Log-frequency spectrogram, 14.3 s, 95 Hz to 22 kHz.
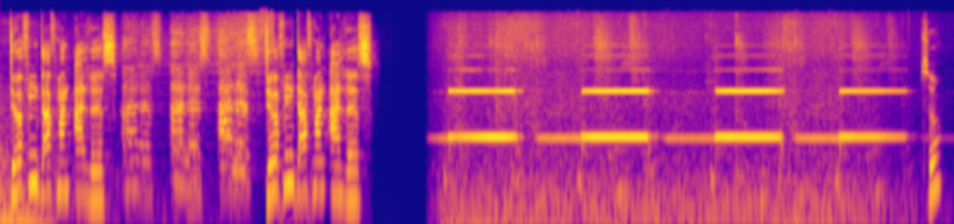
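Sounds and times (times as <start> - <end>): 
speech: 0.2 - 5.6, 13.9 - 14.2
electronic doorbell ringing with two alternating tones: 6.4 - 14.2.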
